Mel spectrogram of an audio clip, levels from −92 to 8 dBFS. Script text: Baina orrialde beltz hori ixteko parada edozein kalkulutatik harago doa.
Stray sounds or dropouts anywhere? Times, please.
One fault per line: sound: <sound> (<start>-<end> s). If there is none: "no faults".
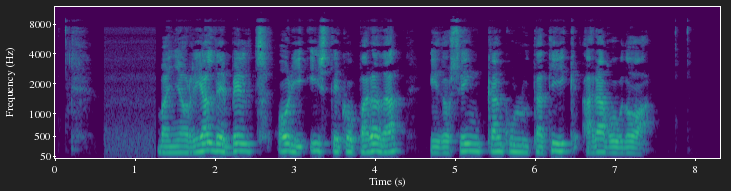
no faults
